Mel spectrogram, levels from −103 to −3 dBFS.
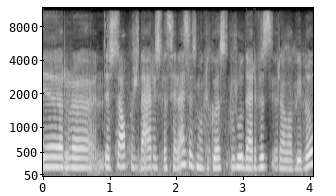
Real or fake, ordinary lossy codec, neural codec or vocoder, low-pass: fake; AAC, 32 kbps; codec, 24 kHz, 0.9 kbps, WavTokenizer, small release; 10.8 kHz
